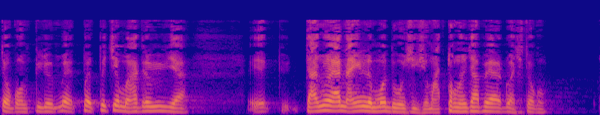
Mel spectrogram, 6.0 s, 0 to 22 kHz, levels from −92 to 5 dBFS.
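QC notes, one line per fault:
throughout Vorbis compression: likely low-bitrate Vorbis coding, fitting roughly 35 kbps, removes everything above 10.6 kHz and coarsely quantises the treble, leaving the speech grainy and hissy.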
